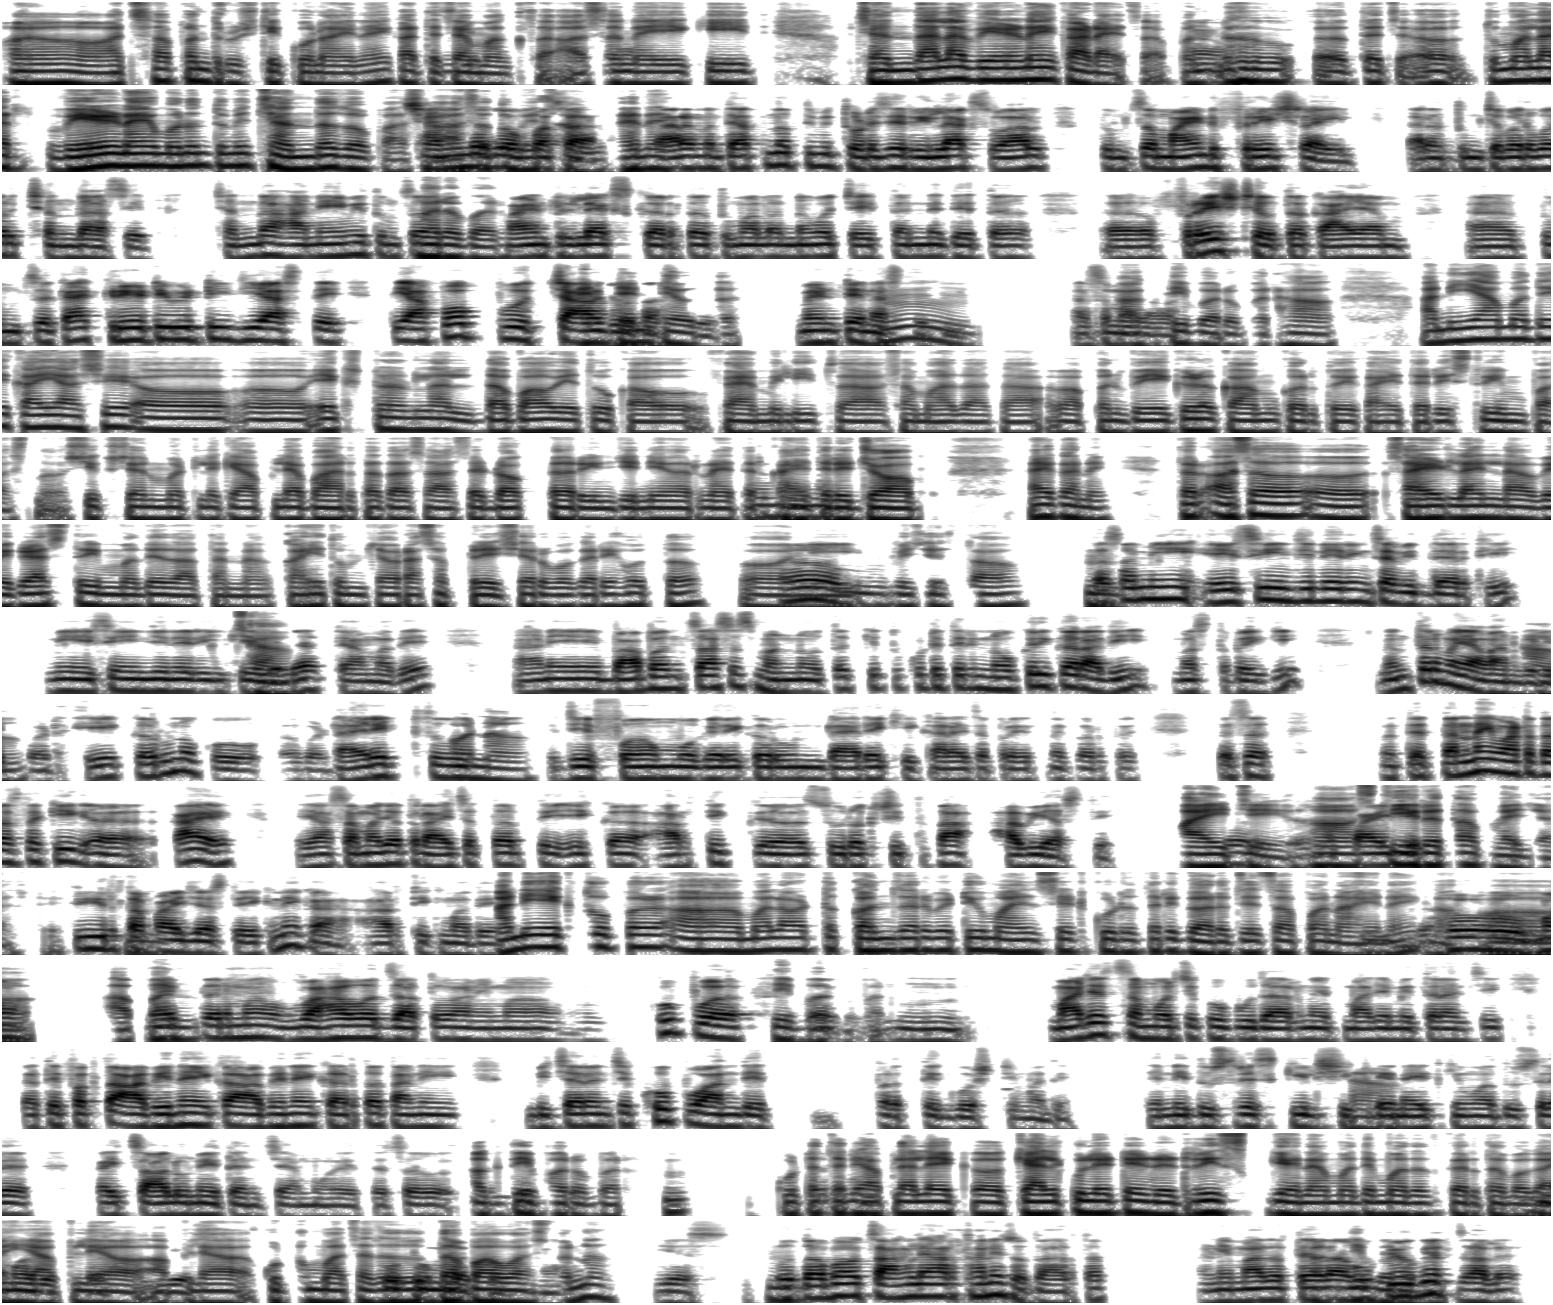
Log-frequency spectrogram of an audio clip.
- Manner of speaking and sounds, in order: other background noise; chuckle; in English: "माइंड फ्रेश"; in English: "माइंड"; in English: "फ्रेश"; in English: "चार्ज"; in English: "फर्म"; in English: "कन्झर्व्हेटिव्ह माइंडसेट"; other noise; in English: "रिस्क"
- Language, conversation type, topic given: Marathi, podcast, तू पूर्वी आवडलेला छंद पुन्हा कसा सुरू करशील?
